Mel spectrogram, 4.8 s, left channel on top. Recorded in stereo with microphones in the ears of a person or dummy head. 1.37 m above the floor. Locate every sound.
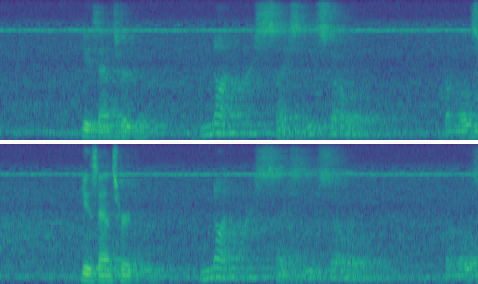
0.8 s a man speaking: 55° right (ahead or behind), 0.6 m; by 4.8 s 20° left (ahead or behind), 1.9 m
